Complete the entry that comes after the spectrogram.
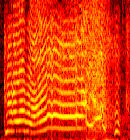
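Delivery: high, loud, slow yell; drawn-out squealing shout; shouted order. Real, not acted. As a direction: roar it at the dog to move. Yelling at in-game dog.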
